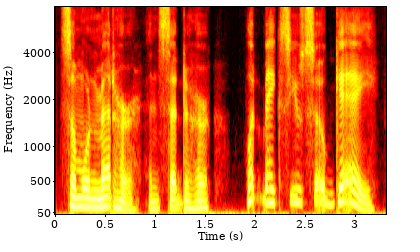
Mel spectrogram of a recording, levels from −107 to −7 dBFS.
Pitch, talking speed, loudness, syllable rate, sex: 135 Hz, 235 wpm, -20 LUFS, 5.4 syllables/s, male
